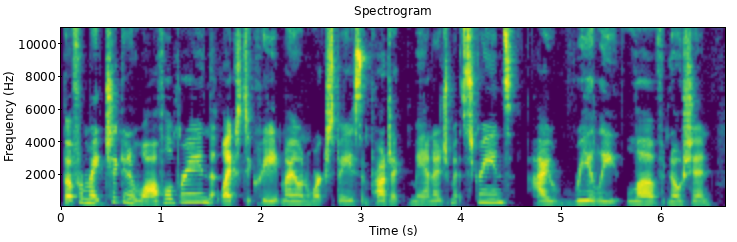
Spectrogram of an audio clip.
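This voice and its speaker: A woman's voice: lowish voice, lively intonation, moderate pace. A woman hosting a solo coaching podcast, talking conversationally and giving informal, encouraging advice.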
